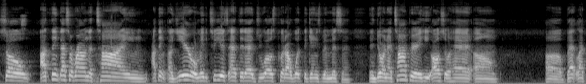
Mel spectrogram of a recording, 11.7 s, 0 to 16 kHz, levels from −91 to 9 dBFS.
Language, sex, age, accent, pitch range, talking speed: English, male, 20-39, American, 135-170 Hz, 190 wpm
